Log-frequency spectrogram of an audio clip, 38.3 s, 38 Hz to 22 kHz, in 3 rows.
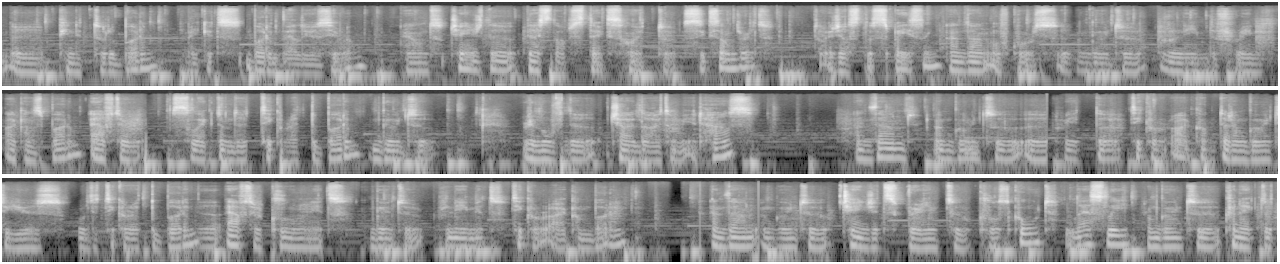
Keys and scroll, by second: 1.8 0, 2.8 Return, 7.3-8.4 typing, 11.8-12.7 typing, 12.7 Return, 31.8 typing.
